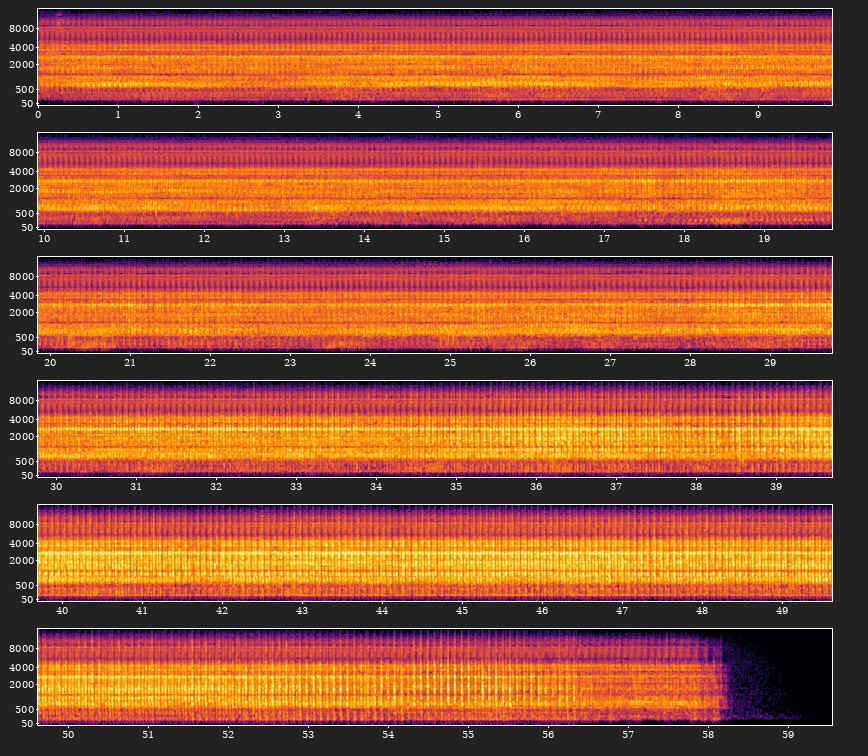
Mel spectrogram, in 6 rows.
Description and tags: DeJur Electra - 8mm Movie Camera - 01
Film rolling through 8mm Movie Camera
Recorded on Tascam DR-40
Film, Cinematic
